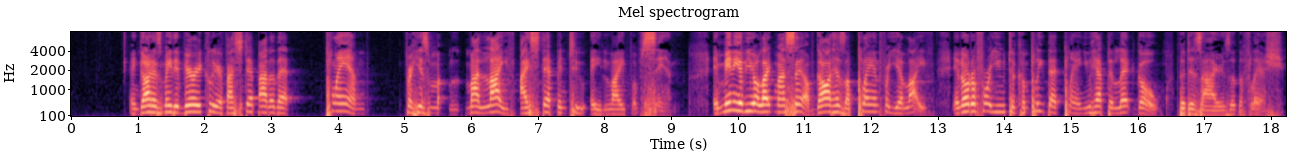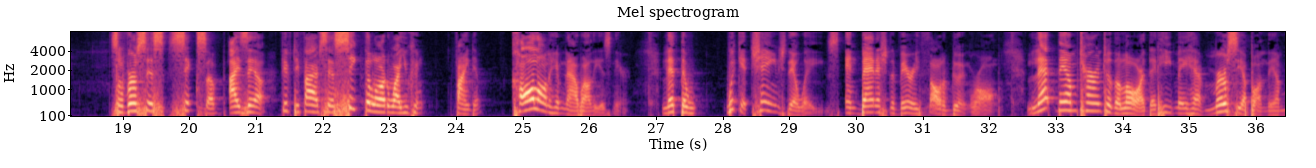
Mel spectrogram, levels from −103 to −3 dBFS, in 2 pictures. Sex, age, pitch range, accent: female, 50-69, 170-245 Hz, American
